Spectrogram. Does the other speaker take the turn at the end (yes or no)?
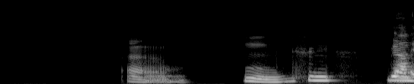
yes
